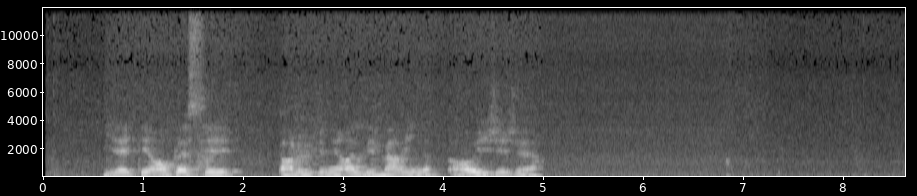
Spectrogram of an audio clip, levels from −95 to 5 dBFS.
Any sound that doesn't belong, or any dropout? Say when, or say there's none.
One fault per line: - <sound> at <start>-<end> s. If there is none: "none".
none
